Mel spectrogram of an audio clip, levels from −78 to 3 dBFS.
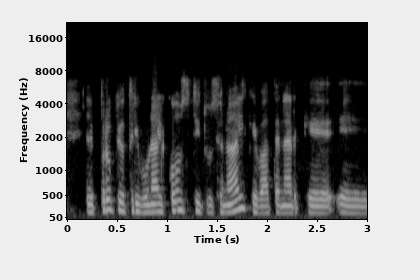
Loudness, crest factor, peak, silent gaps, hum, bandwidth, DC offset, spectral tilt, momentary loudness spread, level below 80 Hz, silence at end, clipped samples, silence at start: -28 LUFS; 16 dB; -12 dBFS; none; none; 10 kHz; under 0.1%; -5 dB/octave; 4 LU; -62 dBFS; 0 s; under 0.1%; 0 s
